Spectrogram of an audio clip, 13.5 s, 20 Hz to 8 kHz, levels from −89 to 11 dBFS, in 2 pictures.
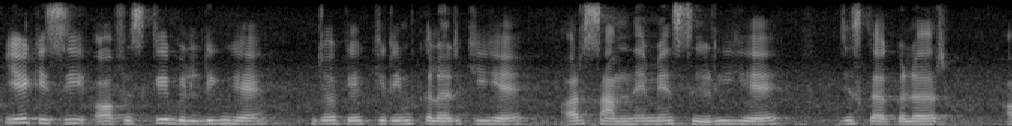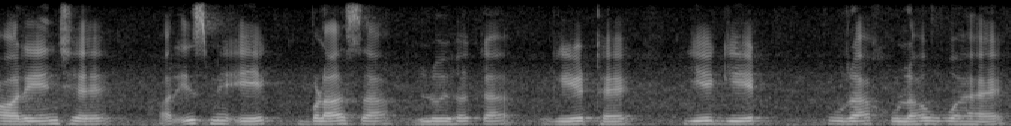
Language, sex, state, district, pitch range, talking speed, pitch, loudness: Hindi, female, Bihar, Kishanganj, 175-195 Hz, 150 wpm, 180 Hz, -26 LUFS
